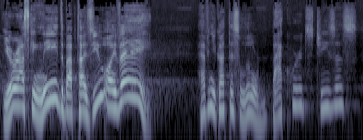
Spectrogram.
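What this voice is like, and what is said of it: Put-on Jewish accent. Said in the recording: “read it again with a bit of a Jewish accent... this is the intonation”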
